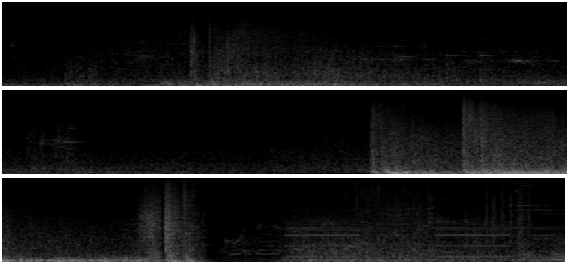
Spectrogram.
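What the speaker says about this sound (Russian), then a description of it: "Еще арта накидывает." Artillery shells land in a tank video game, heavy booming impacts and rumbling blasts that swell loudly midway, with quieter battle noise and a voice talking around them.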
